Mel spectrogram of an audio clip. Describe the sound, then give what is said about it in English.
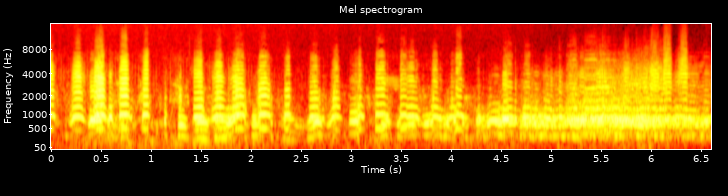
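A flock of swans calls in a rapid series of honking, bugling notes, many birds overlapping, loud, rising into a dense continuous chorus toward the end. No talking. “In the fall and winter, tundra swans fly to wetlands in the west and mid-Atlantic.”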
